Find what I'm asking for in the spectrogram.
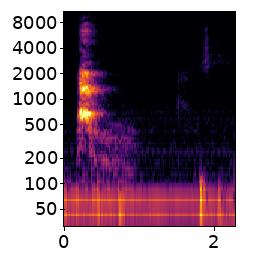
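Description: A single sharp bark from a pet dog rings out, followed by quieter shuffling and a brief faint sound, with a low background hum throughout.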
